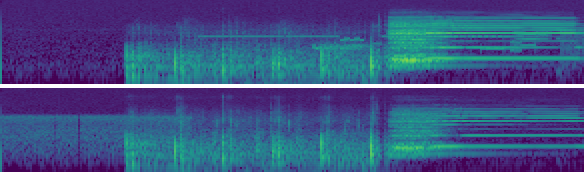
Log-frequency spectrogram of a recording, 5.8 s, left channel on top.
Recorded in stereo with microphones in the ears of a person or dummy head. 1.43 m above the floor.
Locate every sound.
1.2 s footsteps: 45° right (ahead or behind), 6 m; by 3.8 s 40° right (ahead or behind), 4.5 m
3.9 s a violin: 80° left, 7 m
